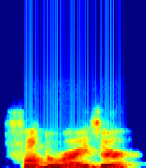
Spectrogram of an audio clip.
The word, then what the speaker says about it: fundraiser: away t-shirts fundraiser fundraiser so this this stress syllable is fund fundraiser fund raiser fundraising so you're saying you're saying fundraiser but it's fundraiser fundraiser you're still putting the stress on rey fundraiser fundraiser that's better that's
